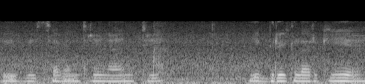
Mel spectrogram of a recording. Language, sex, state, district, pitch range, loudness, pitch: Hindi, female, Chhattisgarh, Korba, 110-150 Hz, -17 LUFS, 145 Hz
